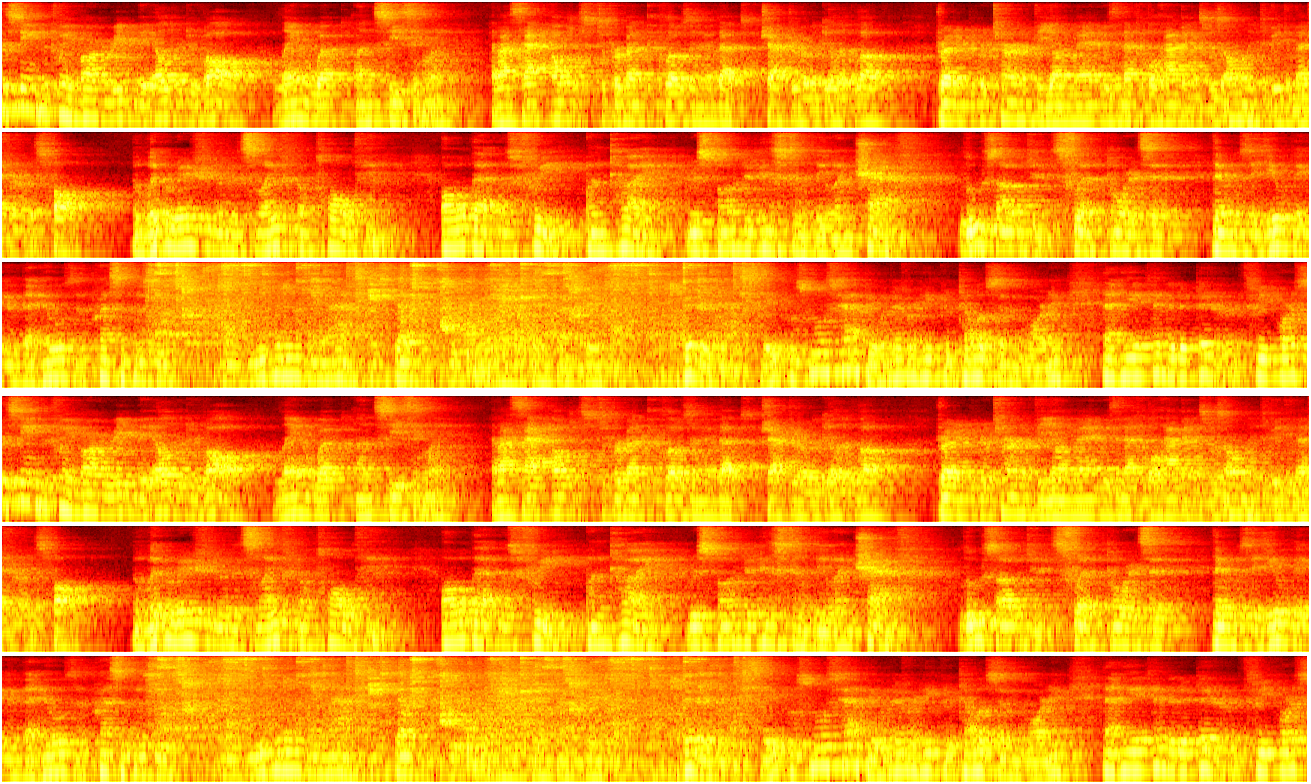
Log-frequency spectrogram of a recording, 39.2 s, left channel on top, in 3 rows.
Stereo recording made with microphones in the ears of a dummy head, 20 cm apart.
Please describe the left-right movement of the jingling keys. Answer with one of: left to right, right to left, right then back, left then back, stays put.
right then back.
